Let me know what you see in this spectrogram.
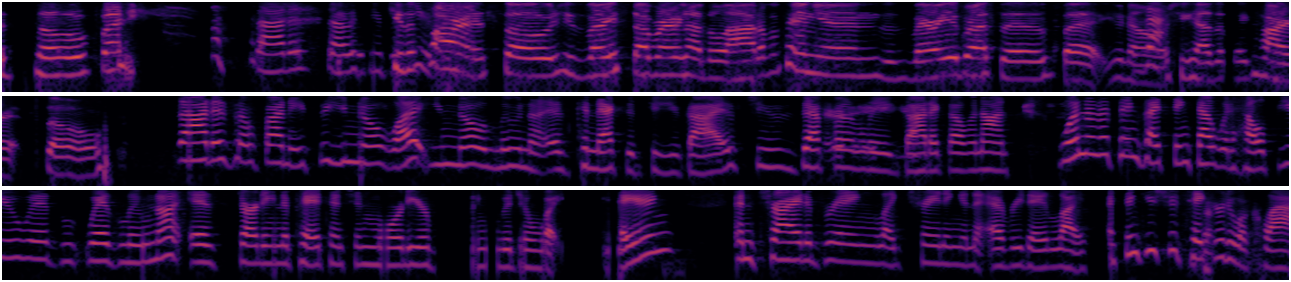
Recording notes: open up the lines for listeners to call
